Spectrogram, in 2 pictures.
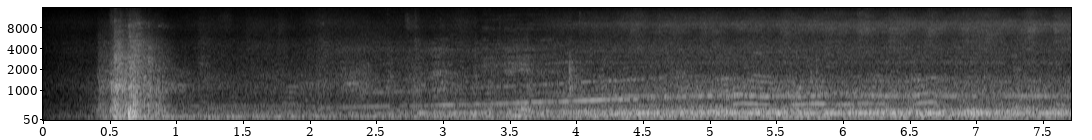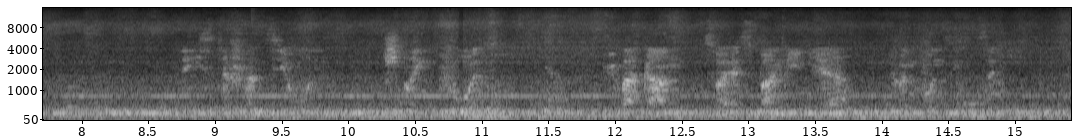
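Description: An S-Bahn commuter train at the Marzahn S-Bahn station, opened in 1976 and named after the small marshy pond Springfuhl: a sharp clunk, then a rising electric motor whine as the train pulls away, settling into a steady hum over rumbling wheels with intermittent squeaks.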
